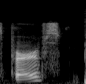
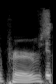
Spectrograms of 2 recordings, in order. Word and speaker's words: Purves: Peter Pervs? – Yeah, why not? P-U-R-V-E-S, Pervs. – Peter Pervs. – It sounds wrong, but I think that's how it's pronounced.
